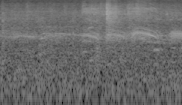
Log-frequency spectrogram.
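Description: Birds calling, short repeated calls with a louder one about halfway through, over steady background noise.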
